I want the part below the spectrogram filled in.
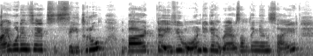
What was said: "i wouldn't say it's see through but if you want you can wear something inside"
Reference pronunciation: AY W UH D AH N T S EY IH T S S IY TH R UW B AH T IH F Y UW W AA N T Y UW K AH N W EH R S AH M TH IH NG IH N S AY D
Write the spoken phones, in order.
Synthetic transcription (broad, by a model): AY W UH D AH N T S EY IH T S S IY T R UW B AH T IH F Y UW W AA N T Y UW K AH N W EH R S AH M T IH NG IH N S AY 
